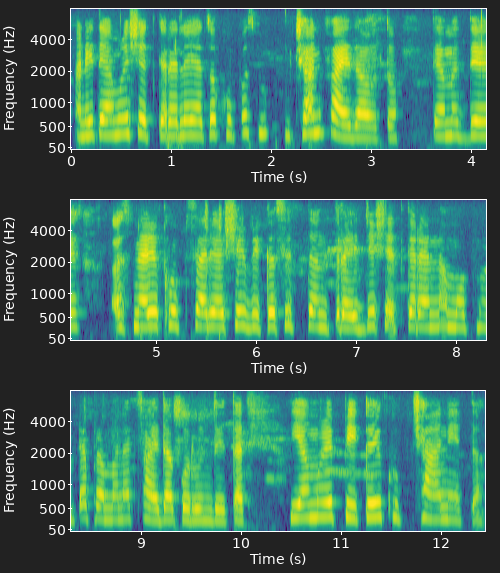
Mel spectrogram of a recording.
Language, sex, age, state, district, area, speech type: Marathi, female, 18-30, Maharashtra, Thane, urban, spontaneous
